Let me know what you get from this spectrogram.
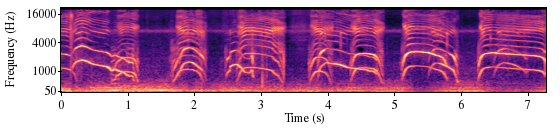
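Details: Cat giving a rapid run of arched, harmonic meows that rise then fall, several overlapping as if more than one voice, about one call per second, with a steady faint high tone throughout.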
